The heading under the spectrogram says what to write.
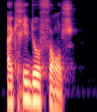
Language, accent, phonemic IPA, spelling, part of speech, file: French, France, /a.kʁi.dɔ.faʒ/, acridophage, noun / adjective, LL-Q150 (fra)-acridophage.wav
- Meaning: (noun) acridophagus; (adjective) acridophagous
